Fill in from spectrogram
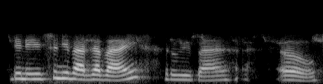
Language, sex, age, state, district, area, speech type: Bodo, female, 18-30, Assam, Udalguri, urban, conversation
